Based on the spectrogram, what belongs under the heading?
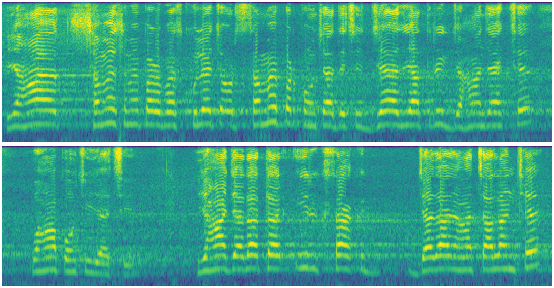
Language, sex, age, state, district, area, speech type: Maithili, male, 18-30, Bihar, Purnia, rural, spontaneous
